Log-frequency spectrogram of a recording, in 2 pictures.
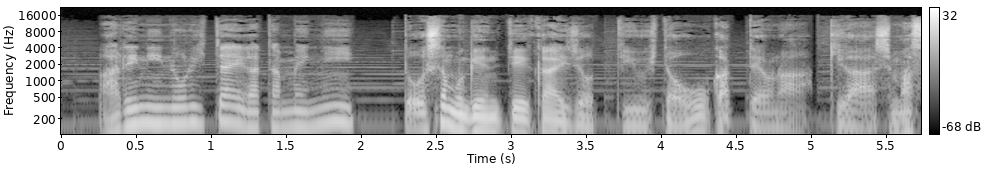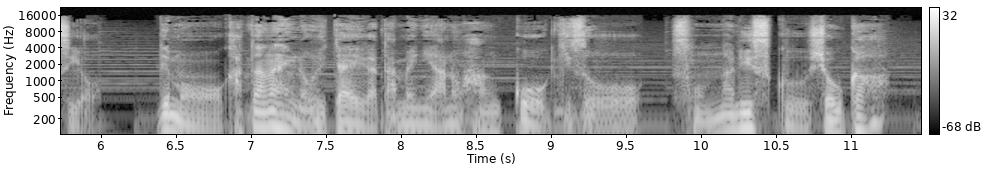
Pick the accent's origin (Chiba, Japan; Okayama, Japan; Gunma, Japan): Okayama, Japan; これね、岡山でもうちの地元の方じゃないとわかんないんじゃないかな。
